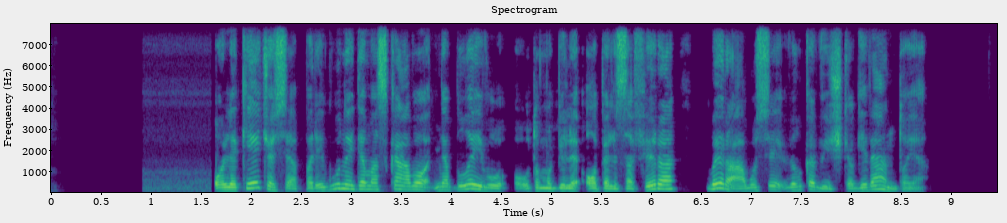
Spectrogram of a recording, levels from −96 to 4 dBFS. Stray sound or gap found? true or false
false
